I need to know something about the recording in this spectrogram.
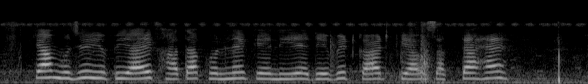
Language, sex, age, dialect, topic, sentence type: Hindi, female, 18-24, Marwari Dhudhari, banking, question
